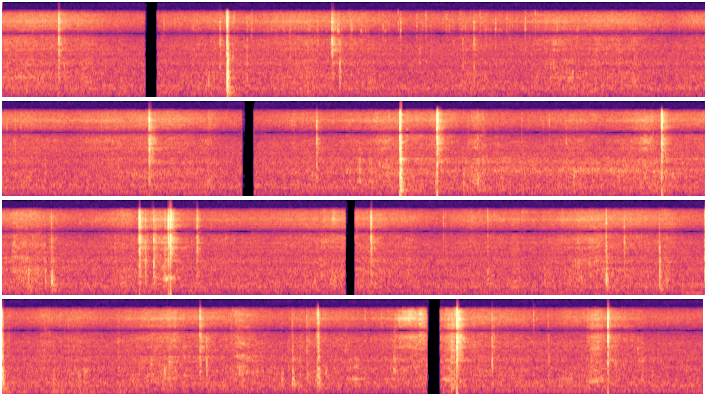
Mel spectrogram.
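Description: Irregular sharp clicks and knocks over a steady background hum, from a sewer inspection camera's push cable being pulled back out of the line.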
